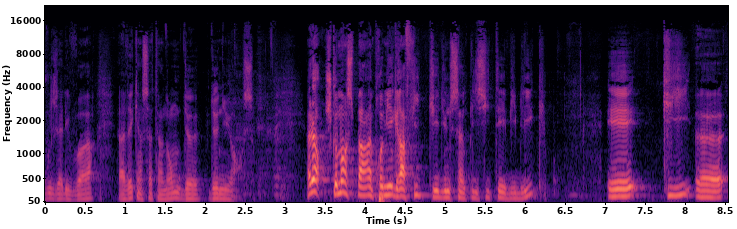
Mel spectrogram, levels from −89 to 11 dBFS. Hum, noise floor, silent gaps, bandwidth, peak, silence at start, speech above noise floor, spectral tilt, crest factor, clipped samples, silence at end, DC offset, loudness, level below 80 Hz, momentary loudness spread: none; -55 dBFS; none; 16 kHz; 0 dBFS; 0 s; 32 dB; -5.5 dB/octave; 22 dB; under 0.1%; 0 s; under 0.1%; -23 LUFS; -48 dBFS; 17 LU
